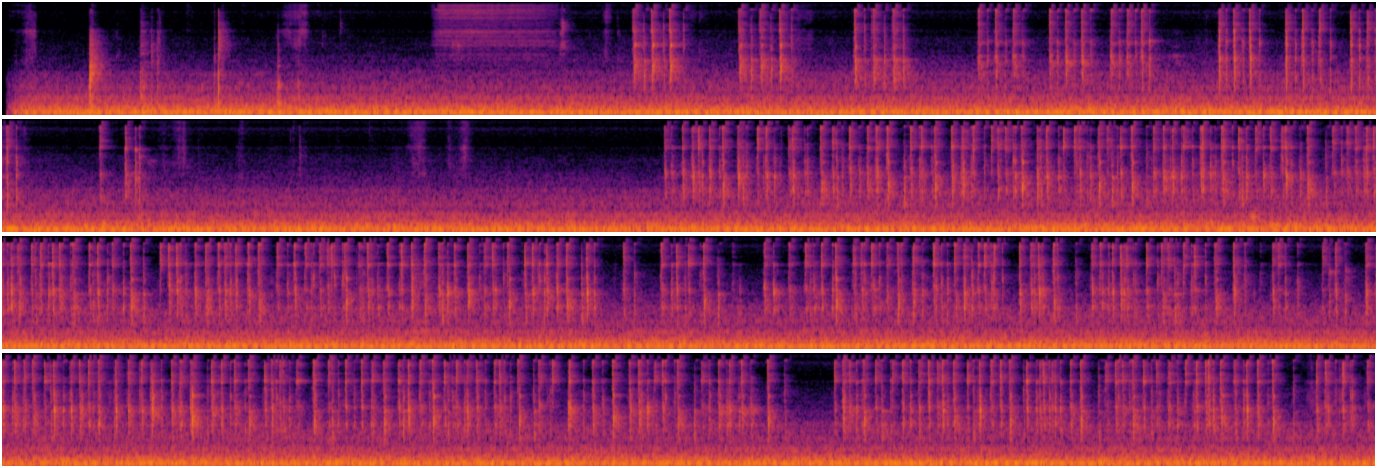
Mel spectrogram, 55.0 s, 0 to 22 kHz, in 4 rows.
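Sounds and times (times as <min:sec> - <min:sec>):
fast typing on mechanical keyboard: 0:06.3 - 0:06.8, 0:07.4 - 0:09.1, 0:09.8 - 0:11.6, 0:12.2 - 0:14.0, 0:14.7 - 0:15.2, 0:20.4 - 0:54.9.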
